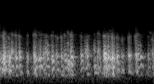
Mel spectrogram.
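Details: A dense mating chorus of male wood frogs (Lithobates sylvaticus) at Twin Creeks, Great Smoky Mountains, in January after emerging from winter. They give rapid clucking croaks likened to ducks or turkeys, calling to attract females.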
